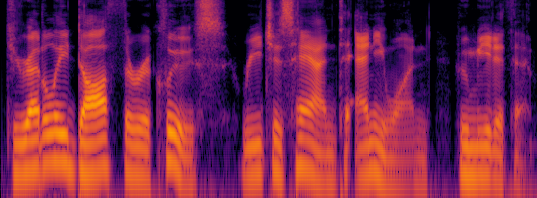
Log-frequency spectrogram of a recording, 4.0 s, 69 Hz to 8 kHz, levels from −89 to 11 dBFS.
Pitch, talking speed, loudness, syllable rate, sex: 110 Hz, 210 wpm, -19 LUFS, 5.7 syllables/s, male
